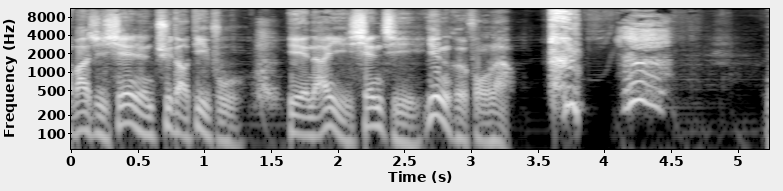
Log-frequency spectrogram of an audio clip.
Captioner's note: disdainful snort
